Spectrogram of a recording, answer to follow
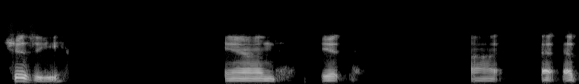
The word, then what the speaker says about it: CHSI: Collective human superintelligence with the acronym chsi which some of us lovingly pronounced chizy and it uh at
